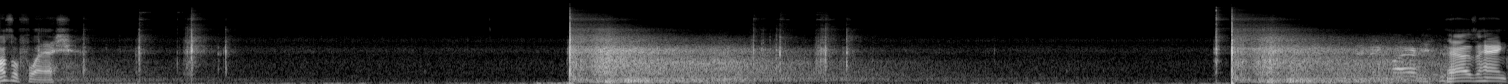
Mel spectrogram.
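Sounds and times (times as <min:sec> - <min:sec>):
faint rifle clicks: 0:00.4 - 0:02.4, 0:07.4 - 0:09.2, 0:12.0 - 0:12.4
rifle shot with rolling echo: 0:05.6 - 0:09.8, 0:12.1 - 0:14.4.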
